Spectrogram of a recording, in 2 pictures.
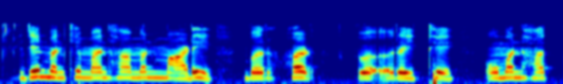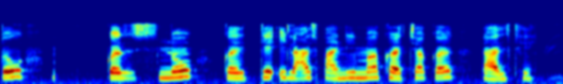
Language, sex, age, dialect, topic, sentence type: Chhattisgarhi, female, 18-24, Western/Budati/Khatahi, banking, statement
